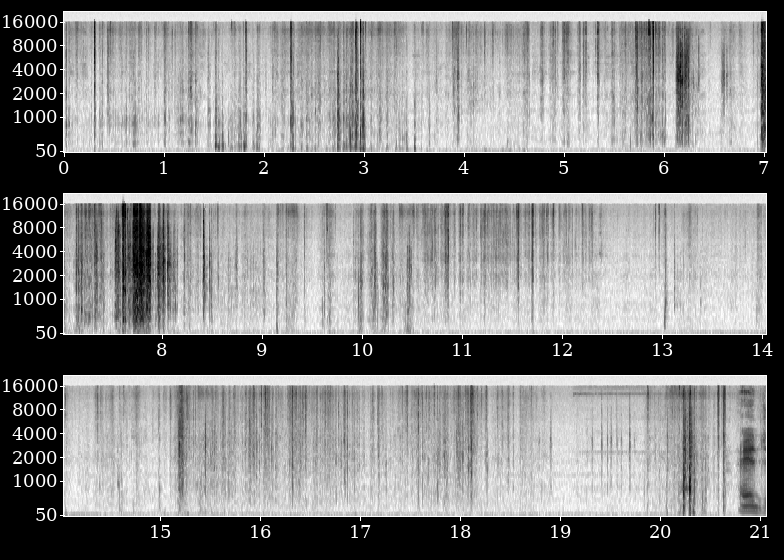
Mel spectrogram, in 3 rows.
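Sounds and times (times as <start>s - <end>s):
cardboard and paper rustling: 0.0s - 20.7s
plastic pieces clicking and clattering: 4.8s - 12.4s.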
